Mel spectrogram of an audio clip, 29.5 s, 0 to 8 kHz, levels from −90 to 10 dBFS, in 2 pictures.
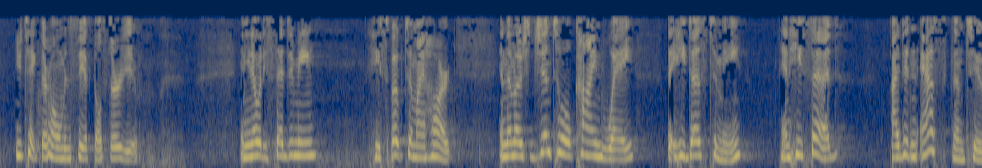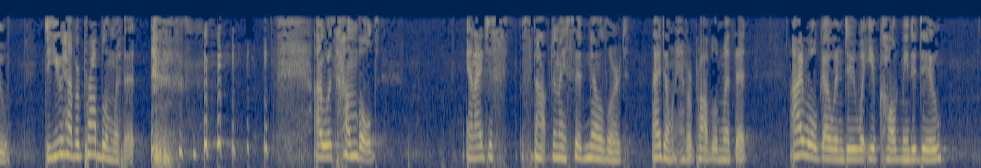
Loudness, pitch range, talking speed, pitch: -20 LUFS, 185-245 Hz, 160 wpm, 215 Hz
